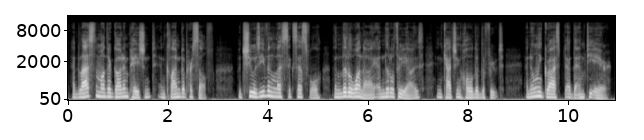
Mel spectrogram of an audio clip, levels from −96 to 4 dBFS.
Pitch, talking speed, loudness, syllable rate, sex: 145 Hz, 205 wpm, -18 LUFS, 5.6 syllables/s, male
